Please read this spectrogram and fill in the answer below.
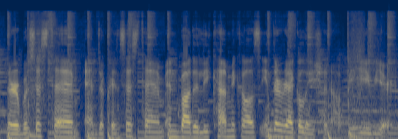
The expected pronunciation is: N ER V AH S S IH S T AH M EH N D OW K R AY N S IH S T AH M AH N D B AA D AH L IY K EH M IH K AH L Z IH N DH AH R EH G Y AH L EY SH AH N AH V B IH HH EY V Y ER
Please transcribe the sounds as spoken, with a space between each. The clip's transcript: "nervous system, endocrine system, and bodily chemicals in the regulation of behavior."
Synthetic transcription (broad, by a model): N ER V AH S S IH S T AH M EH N D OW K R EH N S IH S T AH M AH N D B AA D AH L IY K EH M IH K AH L S IH N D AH R EH G Y AH L EY SH AH N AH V B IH HH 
